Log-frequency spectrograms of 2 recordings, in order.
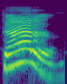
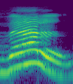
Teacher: Kalau huruf dal dibaca tebal, kalau huruf zal dibaca tipis.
